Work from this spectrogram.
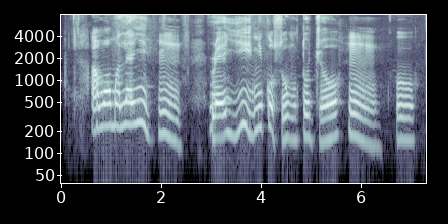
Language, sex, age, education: Yoruba, female, 15-29, tertiary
